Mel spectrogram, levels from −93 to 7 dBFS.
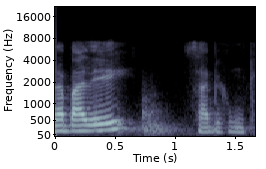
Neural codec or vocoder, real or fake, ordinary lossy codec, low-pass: none; real; Opus, 24 kbps; 7.2 kHz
